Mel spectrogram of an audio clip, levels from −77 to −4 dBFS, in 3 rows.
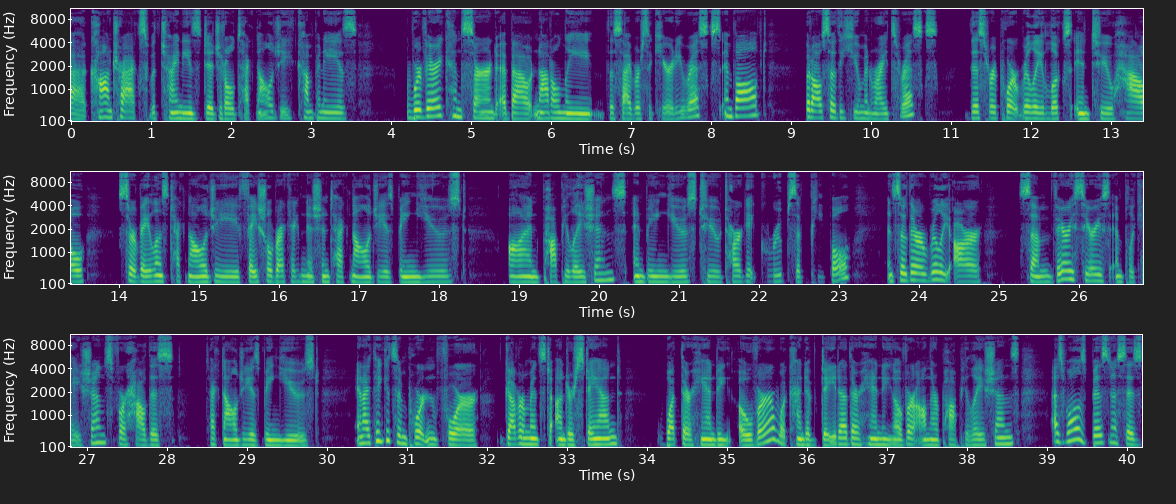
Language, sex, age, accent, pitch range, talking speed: English, female, 30-49, American, 155-200 Hz, 135 wpm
